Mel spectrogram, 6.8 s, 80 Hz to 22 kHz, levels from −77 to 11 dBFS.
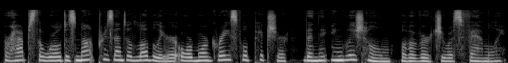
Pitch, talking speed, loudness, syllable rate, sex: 230 Hz, 175 wpm, -18 LUFS, 5.0 syllables/s, female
